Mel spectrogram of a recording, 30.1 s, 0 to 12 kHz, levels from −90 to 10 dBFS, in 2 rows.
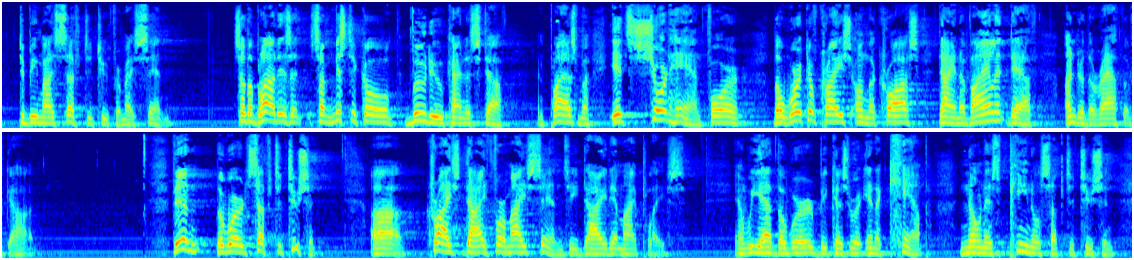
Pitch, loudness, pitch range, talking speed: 150 Hz, -27 LUFS, 135-175 Hz, 135 wpm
